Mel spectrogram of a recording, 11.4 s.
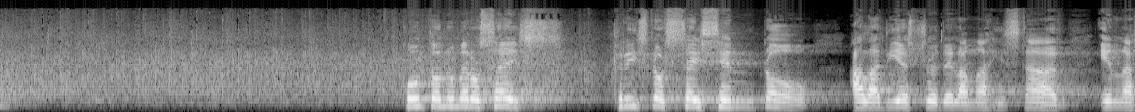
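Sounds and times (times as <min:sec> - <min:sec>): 
audience applause: 0:00.0 - 0:06.5
speech: 0:04.0 - 0:05.6, 0:06.2 - 0:11.3.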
